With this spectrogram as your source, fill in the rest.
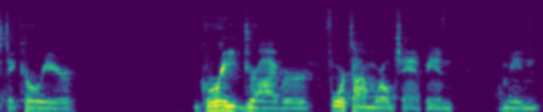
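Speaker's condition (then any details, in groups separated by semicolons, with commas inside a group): No condition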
